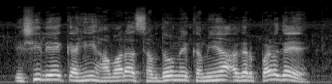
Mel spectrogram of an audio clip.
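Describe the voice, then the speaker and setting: The speaker has an Arunachal Pradesh accent, with noticeable background noise behind the voice. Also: man. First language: Nyishi (speaking Hindi). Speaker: talk show host. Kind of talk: talk show explanation of proverbs.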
